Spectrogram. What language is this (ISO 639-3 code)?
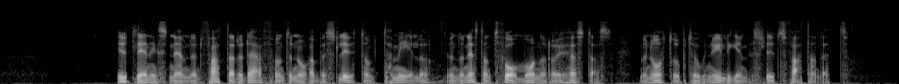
swe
